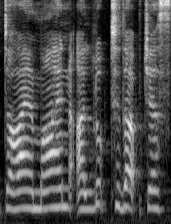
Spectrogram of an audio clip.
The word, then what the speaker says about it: Diamine: So the diamine inks, they're actually pronounced diamine. I looked it up just now. I've been calling them diamine for years.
